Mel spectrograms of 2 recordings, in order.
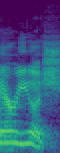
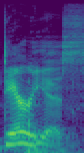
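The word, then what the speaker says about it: Dariush: Derosh. Yeah, cuz it's not pronounced Darius.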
